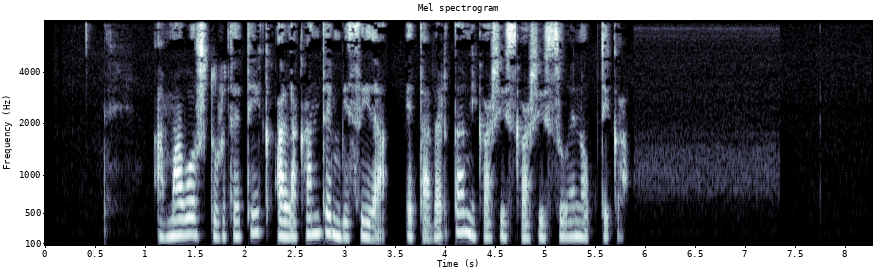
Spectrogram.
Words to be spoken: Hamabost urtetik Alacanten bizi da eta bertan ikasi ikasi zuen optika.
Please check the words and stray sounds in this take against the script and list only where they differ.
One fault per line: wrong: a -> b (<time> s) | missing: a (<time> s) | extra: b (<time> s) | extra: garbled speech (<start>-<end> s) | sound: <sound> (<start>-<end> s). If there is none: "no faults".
no faults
